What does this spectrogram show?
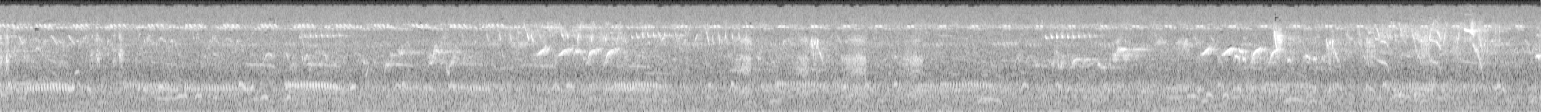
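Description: Faint birdsong: short chirps and whistles scattered throughout, over a steady high hum and quiet outdoor background.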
